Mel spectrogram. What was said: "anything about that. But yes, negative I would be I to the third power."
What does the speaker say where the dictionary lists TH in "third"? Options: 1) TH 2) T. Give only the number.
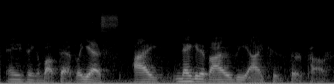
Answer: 1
